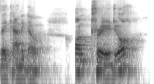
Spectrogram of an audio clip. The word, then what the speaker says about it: TRADIO: And I'm guessing TRADIO, am I saying that right about the podcast? – Yes. Yeah.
